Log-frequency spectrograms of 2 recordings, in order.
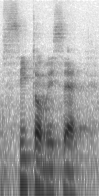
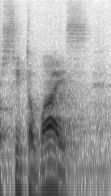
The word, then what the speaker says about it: Sitowise: eminent i come from sito visa or cetovice as you want to pronounce it and uh we are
